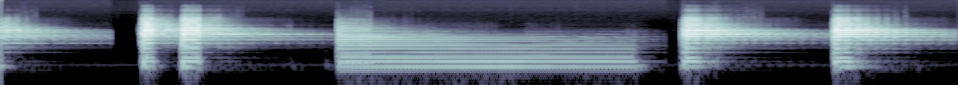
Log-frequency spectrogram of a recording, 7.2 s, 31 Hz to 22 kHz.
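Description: Electric guitar played through an EVH 5150 Iconic EL34 15-watt amp with a push-pull single-coil tone in the middle pickup position: short bright plucked notes, then a long sustained chord ringing out, followed by two more crisp stabs, close and alone.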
